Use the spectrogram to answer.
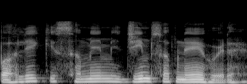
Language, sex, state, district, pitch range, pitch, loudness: Maithili, male, Bihar, Saharsa, 110-135 Hz, 125 Hz, -18 LUFS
